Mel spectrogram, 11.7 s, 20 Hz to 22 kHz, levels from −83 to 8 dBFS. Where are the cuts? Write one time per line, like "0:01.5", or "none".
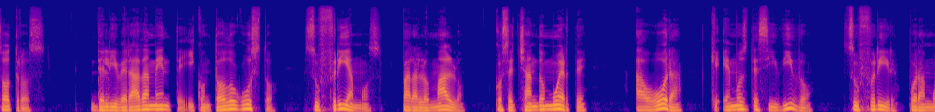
none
